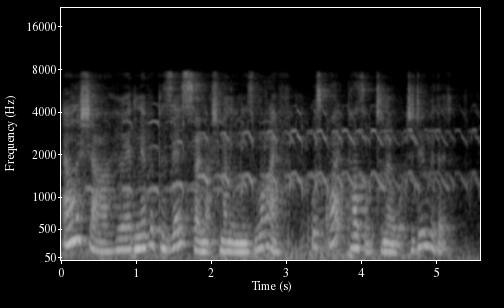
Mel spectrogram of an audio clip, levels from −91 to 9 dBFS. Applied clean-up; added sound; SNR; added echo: none; Gull, seagull; 14 dB; reverberation time 0.5 s.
